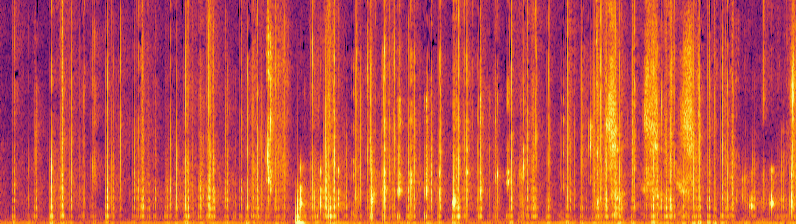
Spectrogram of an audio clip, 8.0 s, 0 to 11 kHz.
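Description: Fingertips and short nails tap and scratch the glossy card front cover of a thick red paperback copy of the novel *1984*, held in one hand close to the microphone. The result is a steady stream of quick, dry, bright crinkling taps and scrapes with almost no low end. One sharper, louder tap lands about three seconds in.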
